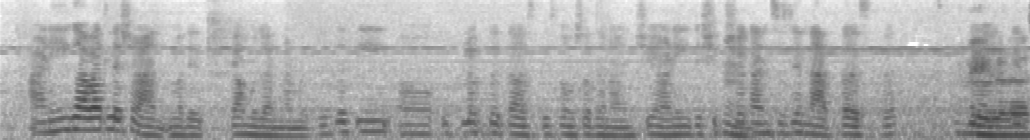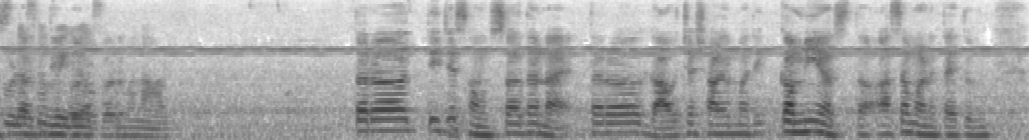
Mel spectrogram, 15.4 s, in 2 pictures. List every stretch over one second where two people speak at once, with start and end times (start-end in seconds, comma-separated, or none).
7.3-8.6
